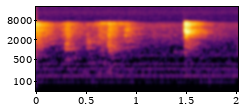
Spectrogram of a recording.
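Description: Near silence with two faint, sharp ticks, one at the start and another about a second and a half later.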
